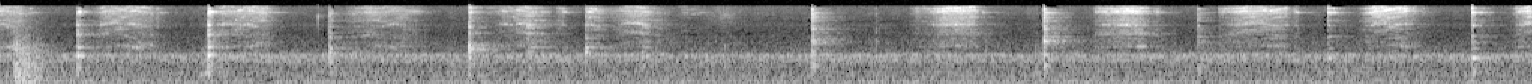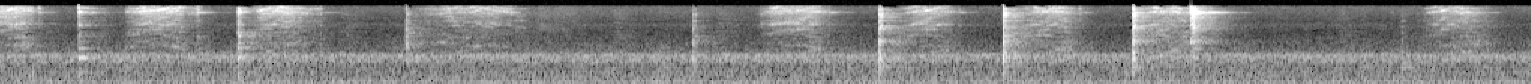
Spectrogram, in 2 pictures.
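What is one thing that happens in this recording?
A knife blade scrapes rapidly against a sharpening file.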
